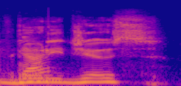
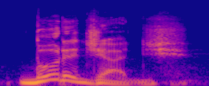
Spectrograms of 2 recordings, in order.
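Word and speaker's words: Buttigieg: I say booty juice. I call him Pete Booty Juice. But it's Buddha Judge.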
